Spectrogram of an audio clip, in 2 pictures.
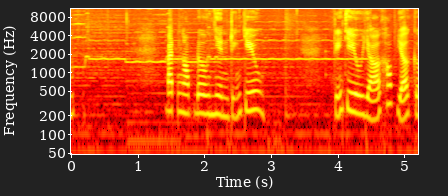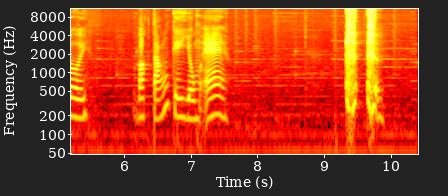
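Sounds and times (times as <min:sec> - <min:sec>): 
speech: 0:00.0 - 0:00.2, 0:01.4 - 0:03.0, 0:04.0 - 0:05.6, 0:06.2 - 0:07.6, 0:09.8 - 0:10.0
dry cough: 0:09.4 - 0:10.0.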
